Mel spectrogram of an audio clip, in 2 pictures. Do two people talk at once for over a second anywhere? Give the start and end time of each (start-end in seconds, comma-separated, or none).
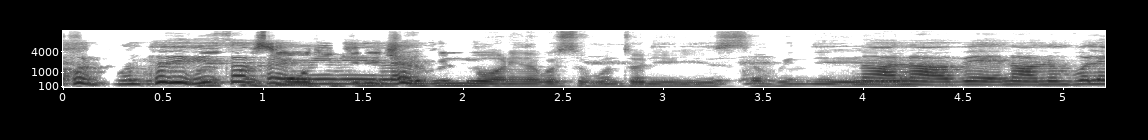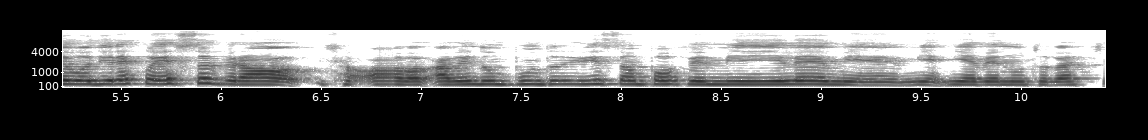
0.6-1.9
